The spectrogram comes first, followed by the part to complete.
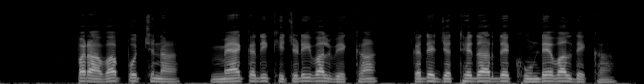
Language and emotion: Punjabi, neutral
